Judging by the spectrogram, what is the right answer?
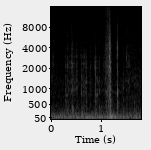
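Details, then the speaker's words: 2000 Dodge Grand Caravan in Alaska at about 20 below, fan switched on and off: faint small-motor whirr and light clicks as the blend door actuator spins normally inside the cabin, after the actuator motor repair for constant lukewarm heat. "just gonna turn that fan on real quick on and off so I can hear that Actuator motor again so it's spinning"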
